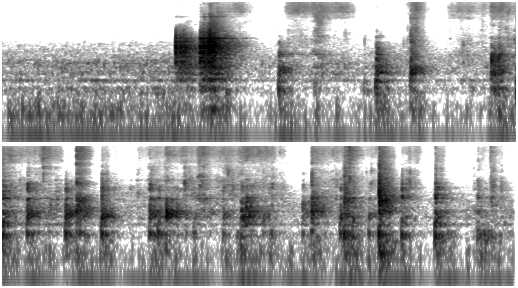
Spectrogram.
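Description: Metal spoon scraping and clinking against a stainless steel bowl while stirring a thick gram-flour batter with chopped taro leaves and onion, in irregular strokes. A louder clatter comes about two seconds in.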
